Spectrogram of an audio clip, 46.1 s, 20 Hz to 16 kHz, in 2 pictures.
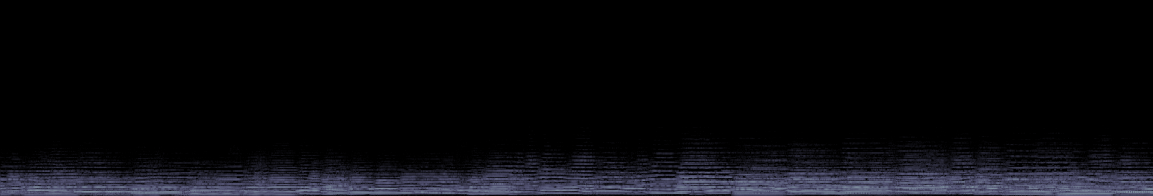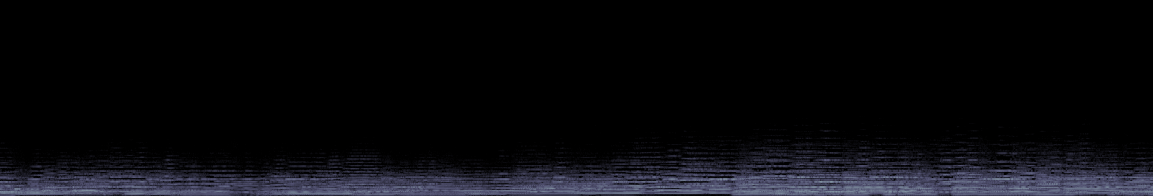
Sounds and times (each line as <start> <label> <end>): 0.0 classic concert 46.1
